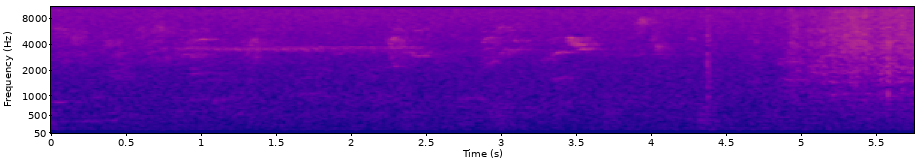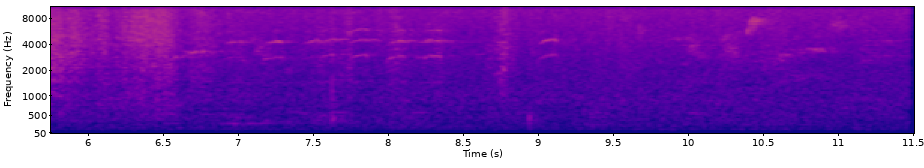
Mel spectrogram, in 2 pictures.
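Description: Near silence, with a soft paper rustle for a second or so about five seconds in as a painted sheet is folded over and pressed flat. Faint short high chirps sound now and then in the background.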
